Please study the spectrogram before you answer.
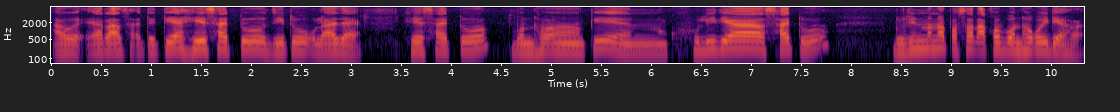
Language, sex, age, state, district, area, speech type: Assamese, female, 60+, Assam, Dhemaji, rural, spontaneous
